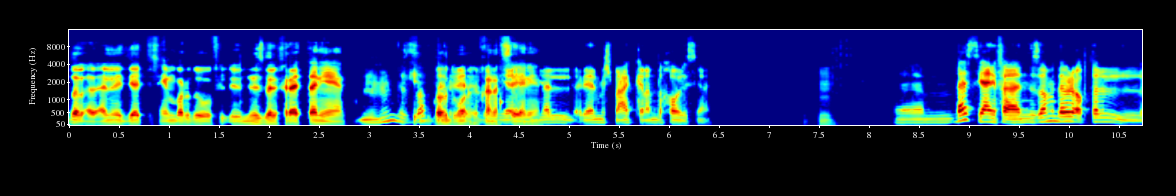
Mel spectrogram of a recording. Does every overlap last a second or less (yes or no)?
no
